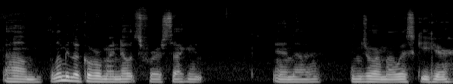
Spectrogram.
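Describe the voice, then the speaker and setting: A man's dark, mellow voice sits at medium pitch with fairly even intonation. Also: fairly quick pace. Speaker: podcast host. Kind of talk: casual video diary monologue.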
